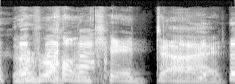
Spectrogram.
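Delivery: loud, slow, hammed-up lament; mock-dramatic outburst with laughter creeping in; over-the-top accusation. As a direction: draw each word out, loudly. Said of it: "doing the whole literal phrase".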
